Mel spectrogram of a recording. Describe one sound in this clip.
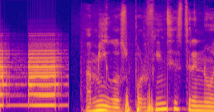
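A man shouts forcefully.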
